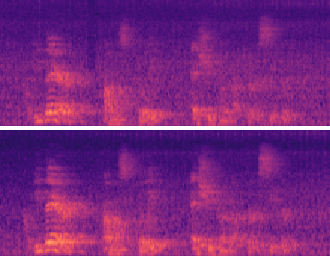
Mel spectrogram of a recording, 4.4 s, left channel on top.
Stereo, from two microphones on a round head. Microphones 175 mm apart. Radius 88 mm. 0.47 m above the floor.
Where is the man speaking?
40° right (ahead or behind), 1.8 m.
